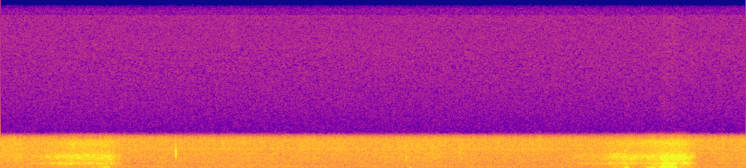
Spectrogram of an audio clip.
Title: Snoring puppy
